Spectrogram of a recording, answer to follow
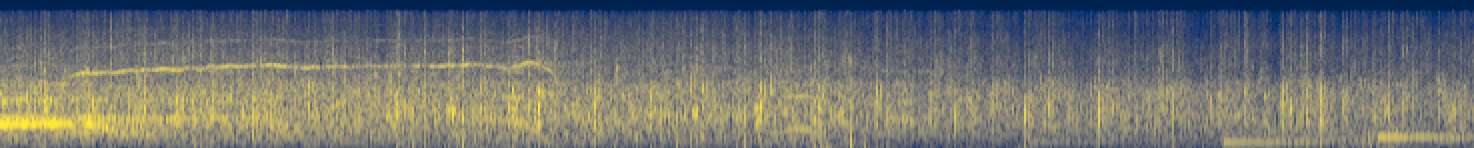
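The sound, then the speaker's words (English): A crowd applauds steadily for several seconds in praise to God after a prayer, dense clapping with scattered cheers and whoops rising above it, a few sustained tones appearing toward the end as the applause continues. “Come on, let's give God a big praise.”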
